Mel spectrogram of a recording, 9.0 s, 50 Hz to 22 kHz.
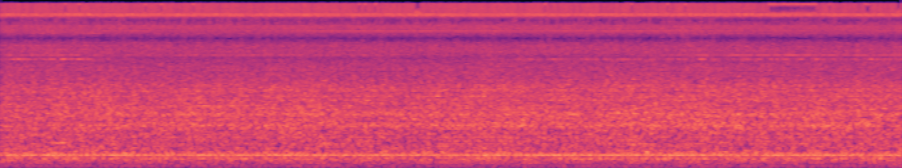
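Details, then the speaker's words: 2000 Toshiba BTD-110.R16 CNC horizontal boring mill, CAT 50 tooling, spindle running: steady even hum with one constant mid tone, no knocks or grinding; spindle runs smooth and healthy. "Let's tune in and hear the spindle run."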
